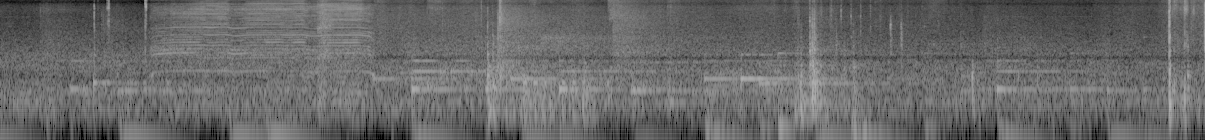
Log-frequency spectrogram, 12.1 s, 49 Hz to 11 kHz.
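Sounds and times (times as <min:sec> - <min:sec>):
camera motor whirring: 0:01.4 - 0:03.8.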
